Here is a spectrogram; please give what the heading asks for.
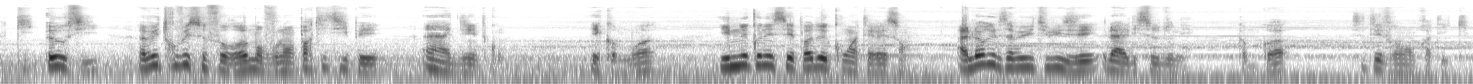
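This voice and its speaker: A man reads a scripted first-person creepypasta as a narrator, with soft music behind him. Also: mid-range voice. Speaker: horror story narrator. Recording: faint music bed behind the voice. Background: soft background music.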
